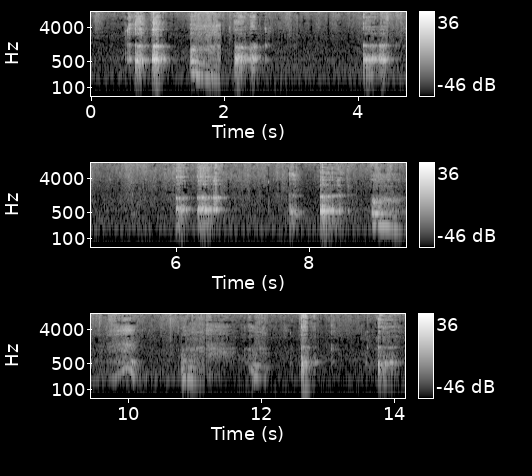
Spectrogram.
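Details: About a dozen short, croaky belches in a row, some voiced and falling in pitch, after eating ribs with milk and then drinking soda for stomach pain; burps so frequent that breathing is hard, with later nausea.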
